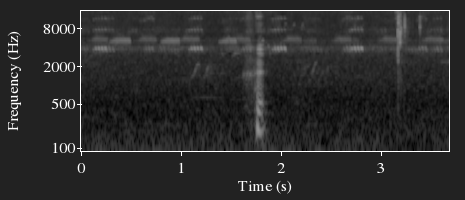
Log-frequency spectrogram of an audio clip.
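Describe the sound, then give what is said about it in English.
Crickets chirping, with faint, thin high pulses repeating in a steady rhythm and a brief soft click partway through. “You know, there's also crickets.”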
